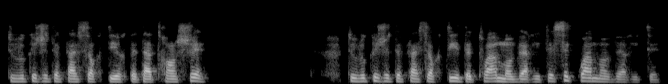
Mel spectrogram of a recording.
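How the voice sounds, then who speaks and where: A man's voice: mid-range voice, steady tone, moderate pace, a little mellow, no echo, dull audio, close to an everyday voice. A young man acting a frustrated young actor in a stage monologue, firing off urgent, agitated questions. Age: young adult. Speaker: student actor.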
